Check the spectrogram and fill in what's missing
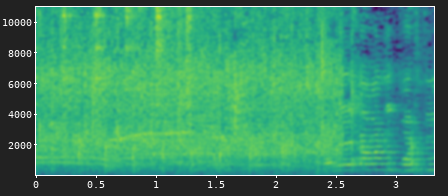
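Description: Loud, dense audience applause at a Chhattisgarhi comedy stage show about a music competition. It is continuous and close, then thins out and fades near the end.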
